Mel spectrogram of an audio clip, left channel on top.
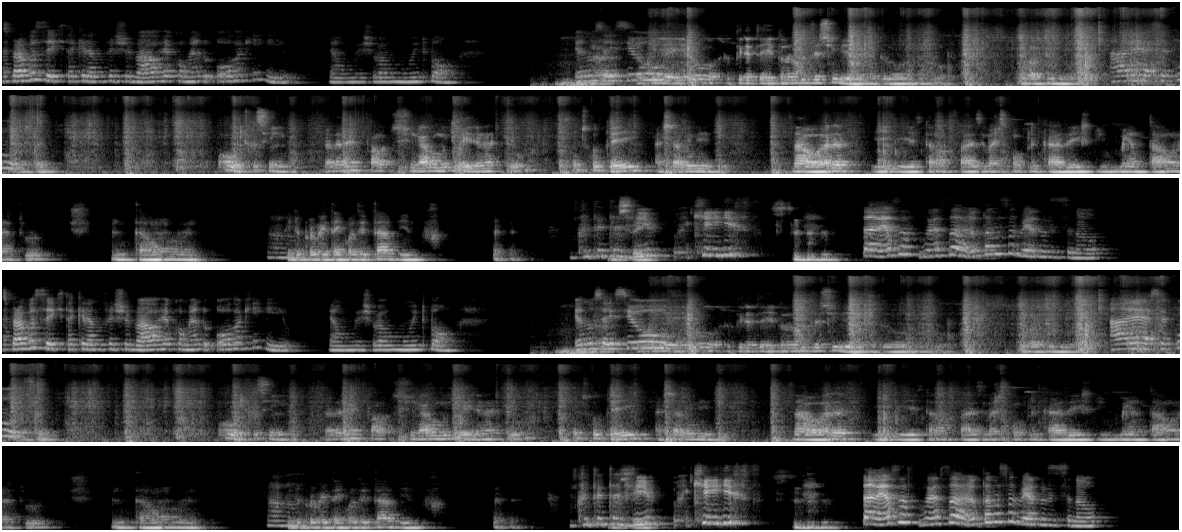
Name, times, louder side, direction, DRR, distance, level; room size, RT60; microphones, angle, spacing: voice 1, 0.0-2.9 3.3-4.7 5.7-6.7 11.1-12.3 26.2-26.6 29.2-31.1 31.6-31.7 32.2-34.5, right 4 dB, 50° right, 0.4 m, -25 dB
sound 1, 5.3-21.2, equal, 75° right, 0.9 m, -47 dB
sound 2, 5.4-7.2 7.9-22.4 23.5-23.6, equal, 15° left, 0.7 m, -30 dB
voice 2, 5.9-9.5 10.1-10.9 11.9-12.3 13.9-17.1 17.4-19.0 19.7-24.0 24.2-25.6 26.4-27.9 28.5-28.8 29.6-30.1 31.4-31.9, left 4 dB, 55° left, 0.4 m, -22 dB
3.4 x 2.1 x 2.7 m
head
